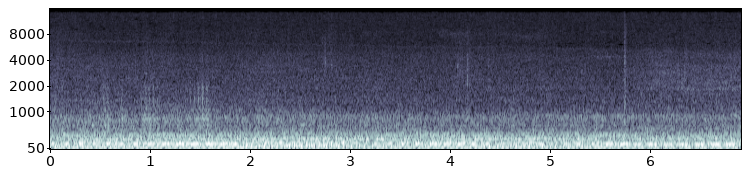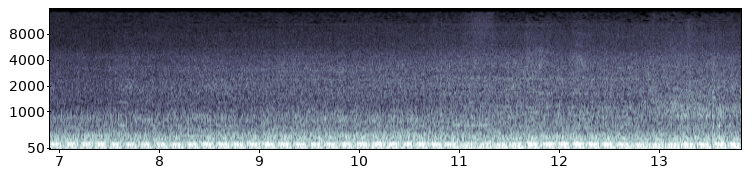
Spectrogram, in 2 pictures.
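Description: Vehicle engine running at a steady low speed, a constant low hum heard from inside the cab as it drives slowly.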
